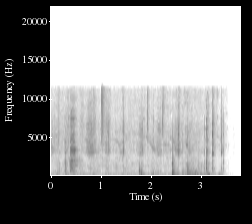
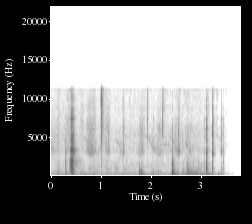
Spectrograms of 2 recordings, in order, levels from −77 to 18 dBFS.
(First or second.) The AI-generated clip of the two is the second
